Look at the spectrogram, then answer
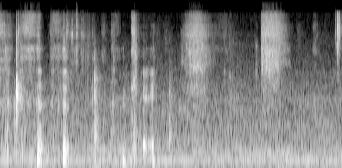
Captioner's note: still laughing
